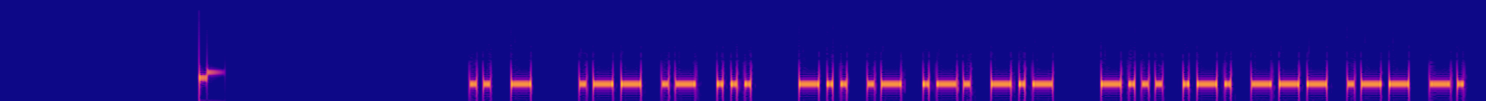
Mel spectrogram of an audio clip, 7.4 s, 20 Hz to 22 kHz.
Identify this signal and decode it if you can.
Morse code, heard as a keyed tone, about 34 wpm, 700 Hz. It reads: IT WAS DARK BROWN
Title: Sentences from Top 1400 Words 35wpm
